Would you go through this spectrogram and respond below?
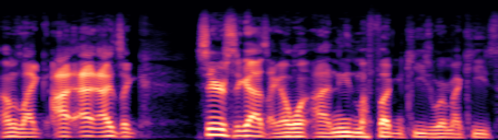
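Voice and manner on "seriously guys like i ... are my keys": irritated, insistent, angry, pissed-off tone. Retelling demanding keys back from the others: imitating own angry demand. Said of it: "I'm getting pissed".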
